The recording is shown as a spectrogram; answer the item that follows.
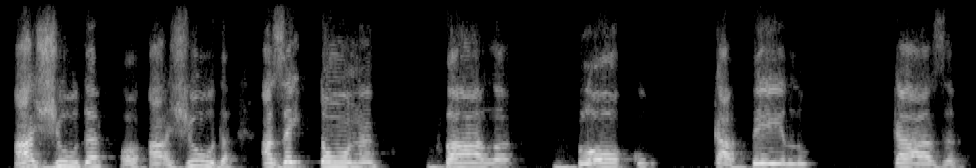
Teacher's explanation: então quando ela não recebe acento é considerada paroxítona ou seja o acento É prosódico é só na fala na pronúncia na penúltima sílaba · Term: paroxítonas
